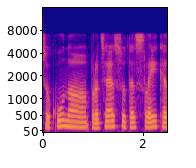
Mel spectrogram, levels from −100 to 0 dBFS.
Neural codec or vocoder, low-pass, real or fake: none; 7.2 kHz; real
